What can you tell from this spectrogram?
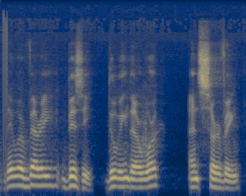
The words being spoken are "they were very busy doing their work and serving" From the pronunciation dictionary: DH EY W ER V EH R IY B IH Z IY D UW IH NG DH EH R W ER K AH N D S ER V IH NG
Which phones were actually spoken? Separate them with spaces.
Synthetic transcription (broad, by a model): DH EY W ER V EH R IY B IH Z IY D UW IH NG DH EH R W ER K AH N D S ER V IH NG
